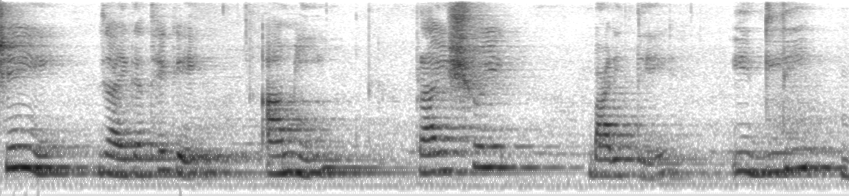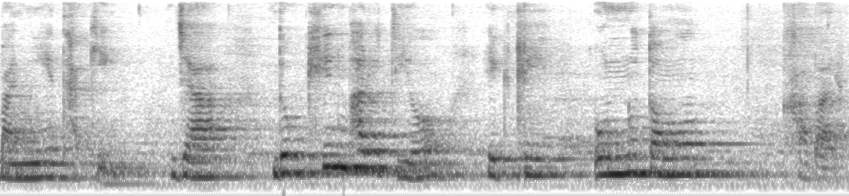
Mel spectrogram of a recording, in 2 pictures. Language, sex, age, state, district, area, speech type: Bengali, female, 60+, West Bengal, Paschim Bardhaman, urban, spontaneous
